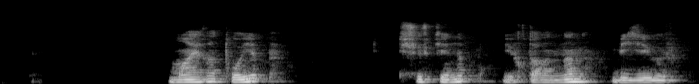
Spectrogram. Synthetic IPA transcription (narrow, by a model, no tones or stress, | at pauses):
mɑjʁɑt̪ʰojəp | t̪ʰʏ̥ʃʏɾkʲʰe̞nɪp̚ʊ̰jqt̪ɑʁɑnːɑnbezeɡʲʏɾ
